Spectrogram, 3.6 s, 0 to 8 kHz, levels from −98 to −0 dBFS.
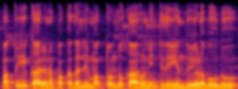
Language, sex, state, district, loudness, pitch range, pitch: Kannada, male, Karnataka, Koppal, -15 LUFS, 135-155 Hz, 140 Hz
